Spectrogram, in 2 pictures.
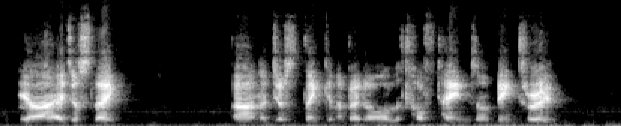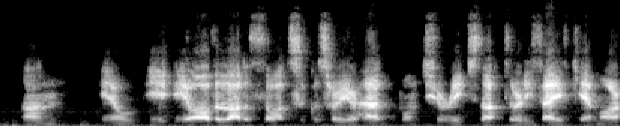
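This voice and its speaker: A man with an Irish accent at a moderate pace, with big swings in loudness. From Ireland. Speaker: marathon runner. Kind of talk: interview answer. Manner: hesitant, conversational.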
